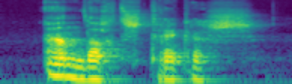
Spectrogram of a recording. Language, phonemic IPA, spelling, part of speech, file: Dutch, /ˈandɑx(t)sˌtrɛkərs/, aandachtstrekkers, noun, Nl-aandachtstrekkers.ogg
- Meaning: plural of aandachtstrekker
